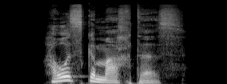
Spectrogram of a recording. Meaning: strong/mixed nominative/accusative neuter singular of hausgemacht
- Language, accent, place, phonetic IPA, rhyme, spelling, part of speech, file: German, Germany, Berlin, [ˈhaʊ̯sɡəˌmaxtəs], -aʊ̯sɡəmaxtəs, hausgemachtes, adjective, De-hausgemachtes.ogg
